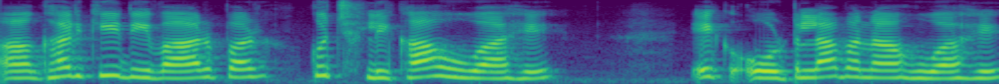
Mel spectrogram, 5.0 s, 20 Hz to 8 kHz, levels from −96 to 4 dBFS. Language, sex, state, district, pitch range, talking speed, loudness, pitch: Hindi, female, Uttar Pradesh, Etah, 245-285 Hz, 170 wpm, -14 LUFS, 260 Hz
